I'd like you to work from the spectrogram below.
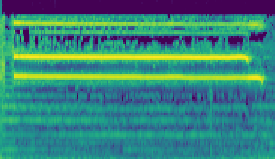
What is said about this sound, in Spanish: Eh, silbatos uno o dos intermitentes.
